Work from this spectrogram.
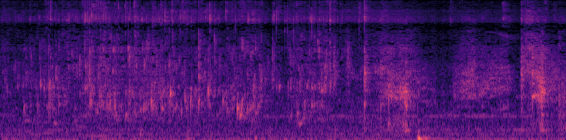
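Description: Water is poured into a cooking mixture for a coconut puri recipe, a steady soft splashing trickle heard close up for several seconds with no talk over it.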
